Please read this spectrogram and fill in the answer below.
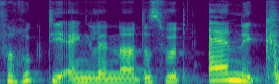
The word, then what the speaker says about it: Alnwick: Ähm, aber es, also es wird Alnwick geschrieben, aber Annick ausgesprochen.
